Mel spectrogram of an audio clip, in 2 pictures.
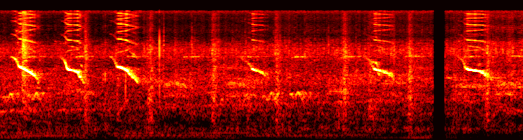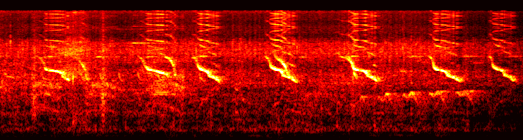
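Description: A bird calling steadily with short, high, downward-sliding peeps, about two a second. The sound cuts out for a moment about halfway through.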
